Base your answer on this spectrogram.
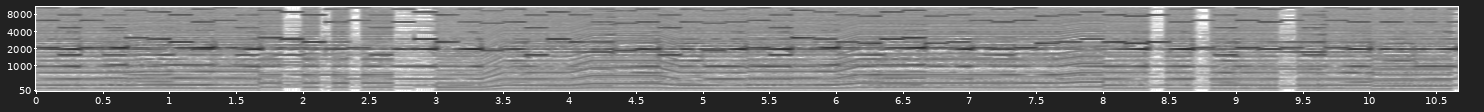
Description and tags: electronic Xmas bell mixed with strong bass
